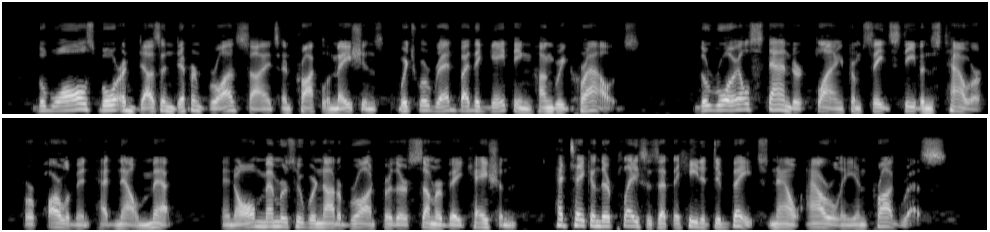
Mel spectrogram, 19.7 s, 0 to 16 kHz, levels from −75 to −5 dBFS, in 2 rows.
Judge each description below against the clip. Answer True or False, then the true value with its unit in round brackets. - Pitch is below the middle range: True (120 Hz)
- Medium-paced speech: True (165 wpm)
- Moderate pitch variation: False (5.9 semitones)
